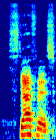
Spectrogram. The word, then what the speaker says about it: Steffes: you how do you say your last name stus stephus stephus is with us today and we've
